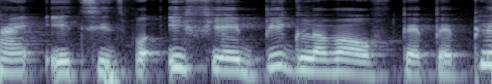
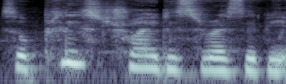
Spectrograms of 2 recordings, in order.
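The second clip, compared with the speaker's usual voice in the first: soft, hushed, half-whispered urging tone; 3 semitones higher than usual. Cook talking viewers through a recipe, half-whispering. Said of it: "I don't know why I'm whispering".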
